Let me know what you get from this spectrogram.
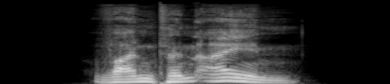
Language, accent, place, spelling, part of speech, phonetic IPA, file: German, Germany, Berlin, wandten ein, verb, [ˌvantn̩ ˈaɪ̯n], De-wandten ein.ogg
- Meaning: first/third-person plural preterite of einwenden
